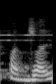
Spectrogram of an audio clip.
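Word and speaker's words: fungi: तो आज का टॉपिक है फंजाई। बहुत सारे बच्चे से फंगी पढ़ते हैं बट इसका प्रोनाउंसिएशन फंजाई होता है, ठीक है, फंजी बोलेंगे हम।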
